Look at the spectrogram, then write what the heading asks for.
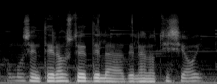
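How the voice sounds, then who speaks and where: Mellow Colombian man, slightly high voice. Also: flat delivery, fast, faint music behind. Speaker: news interviewer. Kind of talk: live broadcast interview.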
